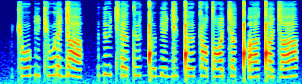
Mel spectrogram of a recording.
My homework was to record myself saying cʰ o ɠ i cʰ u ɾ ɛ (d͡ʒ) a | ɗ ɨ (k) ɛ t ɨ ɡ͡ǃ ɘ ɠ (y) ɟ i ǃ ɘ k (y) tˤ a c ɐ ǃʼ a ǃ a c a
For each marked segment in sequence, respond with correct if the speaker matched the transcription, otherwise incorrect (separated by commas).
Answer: incorrect, incorrect, incorrect, incorrect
